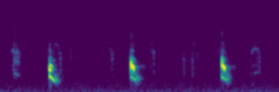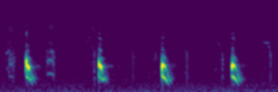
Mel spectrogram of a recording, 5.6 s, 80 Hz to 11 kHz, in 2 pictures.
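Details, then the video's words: Watercock answering a female decoy bird: resonant, falling notes repeated about every 0.7 seconds, with softer short notes between them and a quiet background. "PIKAT BURUNG AYAM AYAM MENGGUNA DENAK BETINA"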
